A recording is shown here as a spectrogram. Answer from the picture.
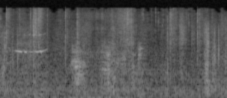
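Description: Faint canine whimper: a short high whine near the start from a wolf being greeted by its master in a TV drama's soundtrack, heard quietly.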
